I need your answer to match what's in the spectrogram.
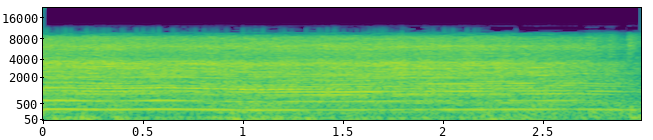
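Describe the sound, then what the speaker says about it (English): A Suzuki Hayabusa sport motorcycle ridden hard by a racer at Willow Springs racetrack in Southern California, its engine a loud, sustained high-pitched whine holding steady and close throughout. "At the Willow Springs racetrack in Southern California, Suzuki racer Rad Greaves shows us how he rides the Hayabusa."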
